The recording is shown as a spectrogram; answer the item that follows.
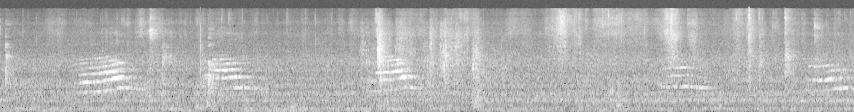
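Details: Kittens play-fighting, giving short high mews with bright stacked harmonics, several in quick pairs near the start, more at eight and ten seconds; soft thumps and scuffling between calls over a low indoor hum.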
